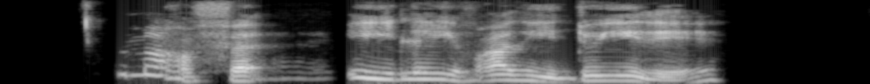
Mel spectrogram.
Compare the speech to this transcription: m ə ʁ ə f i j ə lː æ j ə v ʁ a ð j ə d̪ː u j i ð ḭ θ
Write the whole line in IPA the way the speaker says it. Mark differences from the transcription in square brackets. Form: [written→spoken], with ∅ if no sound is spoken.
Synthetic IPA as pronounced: m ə ʁ ə f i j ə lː æ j ə v ʁ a ð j ə d̪ː u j i ð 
